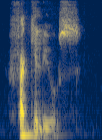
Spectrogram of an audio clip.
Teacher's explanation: In a word like facilius, we have a bimoraic foot with the stress on the first syllable.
